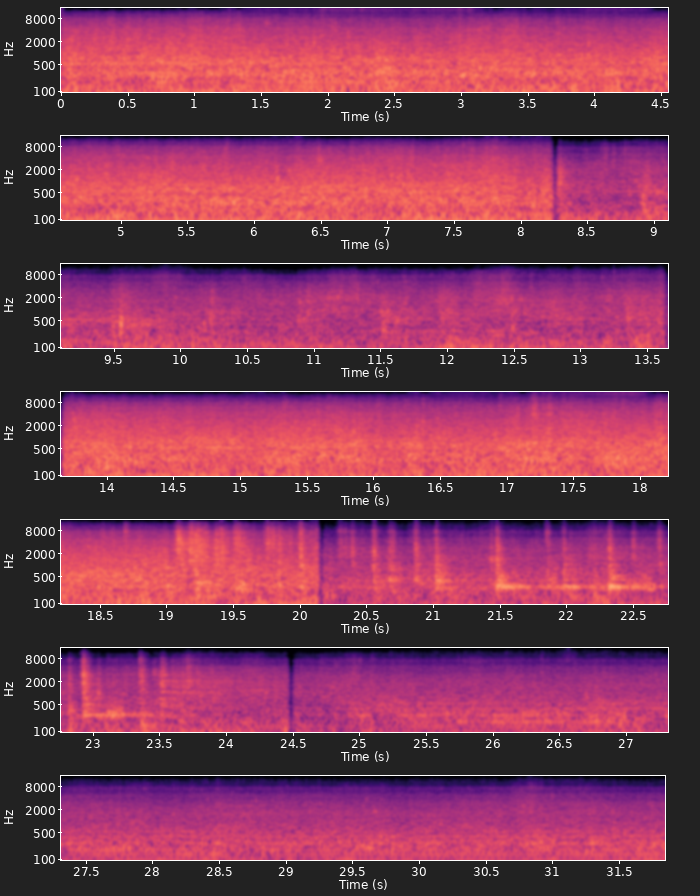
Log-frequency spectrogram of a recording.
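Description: Outboard motor running with the boat under way, under heavy wind noise on the microphone and water rushing past the hull. The loudness drops off sharply and comes back several times, and there are a few knocks on the aluminium boat about two-thirds of the way through.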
